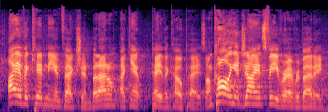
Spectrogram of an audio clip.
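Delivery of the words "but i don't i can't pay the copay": ordinary delivery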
